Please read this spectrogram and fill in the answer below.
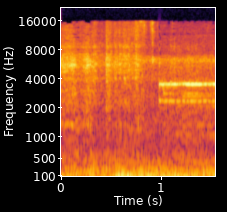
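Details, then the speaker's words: Suzuki DA64W with K6A turbo engine, which has a low-power problem, cold engine just started: fast, high cold idle that hunts up and down, with a deep uneven low rumble and a faint high whistle; points to a misfire. "So ayan po mga kalbularyo, sobrang mataas pa sa RPM natin ngayon kasi naka cold engine po tayo. Ito po ay isang K6A engine turbo type. Yan. So halatang halata naman ngayon na nagsayaw-sayaw yung andar ng makina."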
